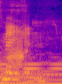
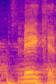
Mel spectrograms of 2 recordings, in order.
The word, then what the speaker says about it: Macon: You're putting emphasis on the second syllable. It's fine. I used to live in Georgia. It's just Macon. Macon. Okay. It's like bacon, but with an M. Macon.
